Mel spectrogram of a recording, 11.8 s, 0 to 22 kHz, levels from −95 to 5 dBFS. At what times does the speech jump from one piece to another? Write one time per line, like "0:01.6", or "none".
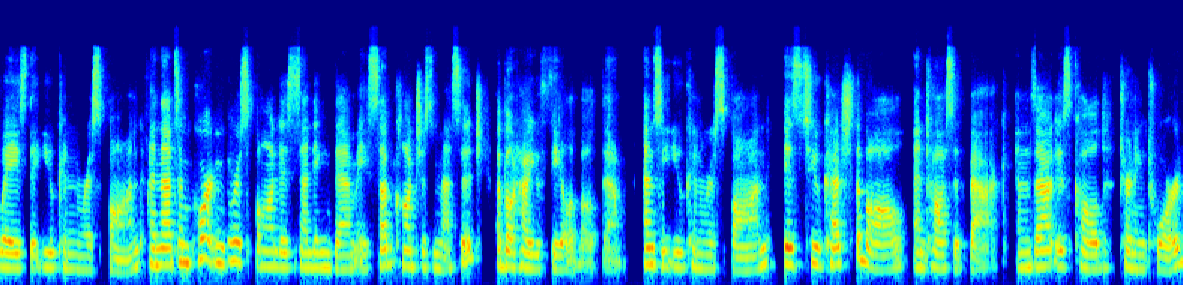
0:02.3
0:04.9
0:06.6
0:10.3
